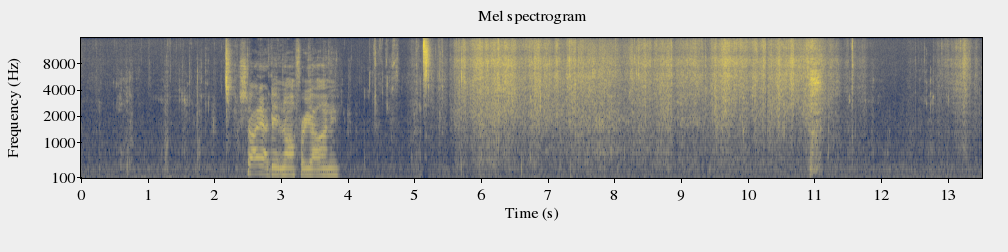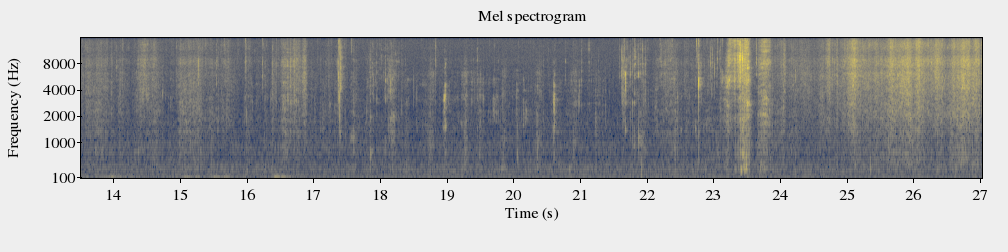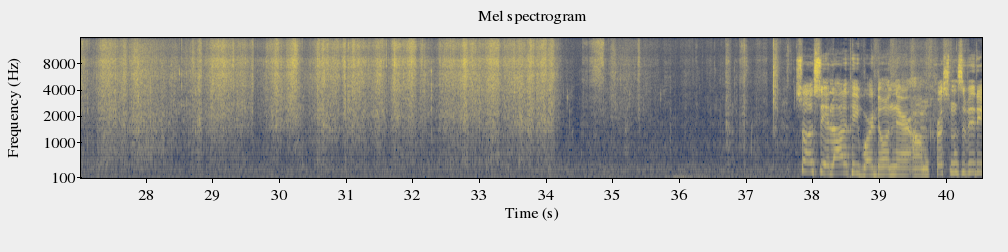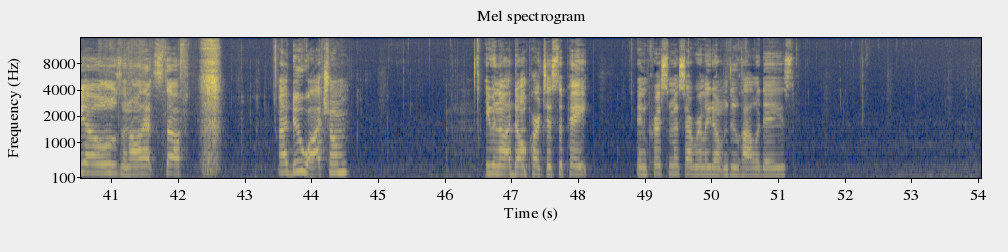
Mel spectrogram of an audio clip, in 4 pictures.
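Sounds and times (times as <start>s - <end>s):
person chewing and biting food: 0.0s - 2.4s, 3.9s - 37.8s, 42.4s - 43.5s.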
